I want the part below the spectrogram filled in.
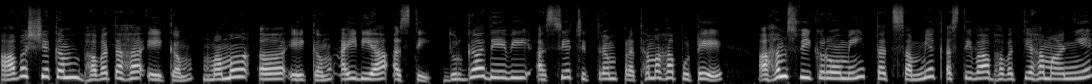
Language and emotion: Sanskrit, neutral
